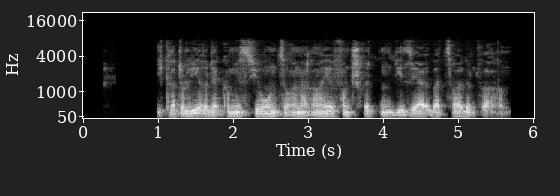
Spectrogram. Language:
German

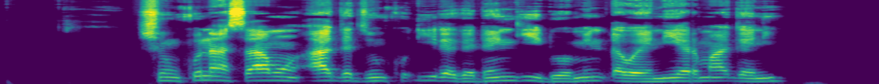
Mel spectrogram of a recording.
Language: Hausa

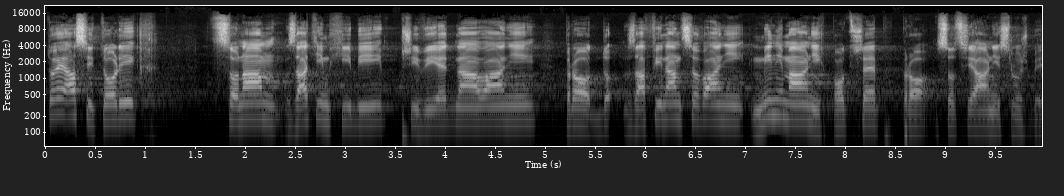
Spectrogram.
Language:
Czech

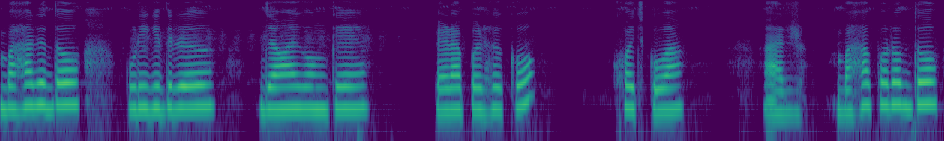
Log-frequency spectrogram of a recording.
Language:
Santali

